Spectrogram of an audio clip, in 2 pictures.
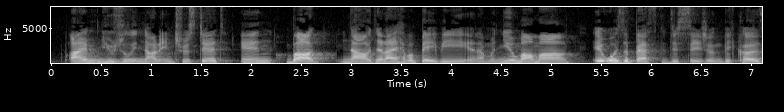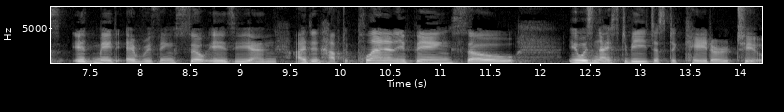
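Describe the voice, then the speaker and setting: With ordinary pitch variation and hardly any pauses, the speech keeps a moderate pace. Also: woman, fairly low pitch for a woman. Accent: Korean. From South Korea. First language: Korean. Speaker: parenting vlogger. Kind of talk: casual vlog talk to camera.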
